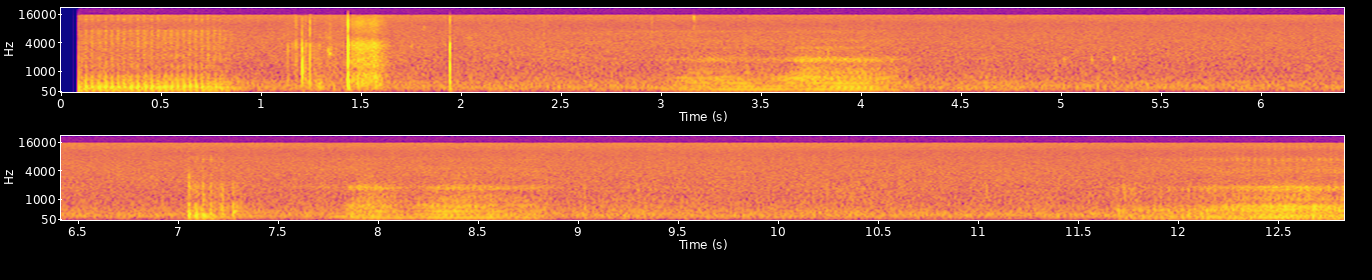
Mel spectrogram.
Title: Snoring-In-Sync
